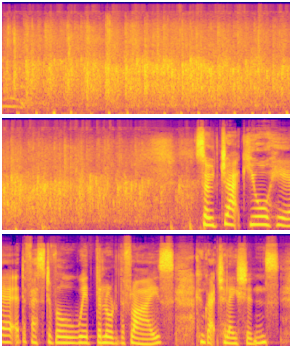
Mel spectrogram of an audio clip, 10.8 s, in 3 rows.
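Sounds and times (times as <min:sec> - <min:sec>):
festival audience applause welcoming playwright Jack Thorne: 0:00.0 - 0:06.1
speech: 0:06.1 - 0:10.8.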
